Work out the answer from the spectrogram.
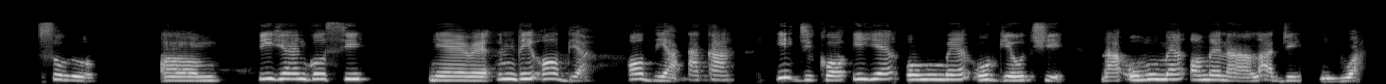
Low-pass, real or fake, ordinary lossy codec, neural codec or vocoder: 7.2 kHz; fake; none; codec, 24 kHz, 0.9 kbps, WavTokenizer, medium music audio release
